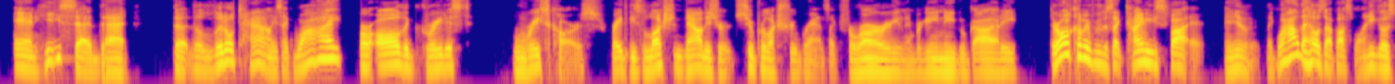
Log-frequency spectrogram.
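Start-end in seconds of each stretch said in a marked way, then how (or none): none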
